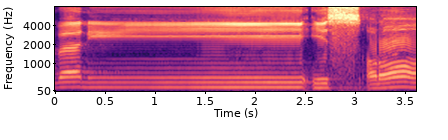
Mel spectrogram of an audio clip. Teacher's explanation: alirkan nafas ketika melafalkan sin karena sin punya sifat hamz · Kemudian pada lafal bani Israila ni, panjangkan ya sepanjang 4 harakat.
